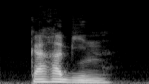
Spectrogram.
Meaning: 1. rifle 2. mistress of a cavalry soldier
- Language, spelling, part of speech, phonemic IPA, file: French, carabine, noun, /ka.ʁa.bin/, Fr-carabine.ogg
